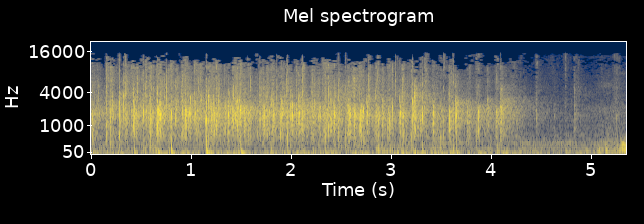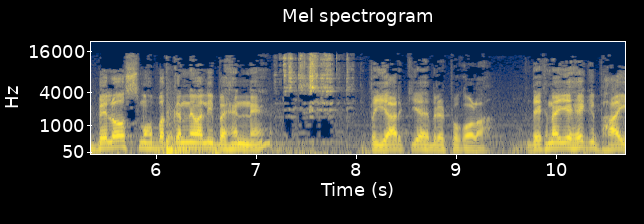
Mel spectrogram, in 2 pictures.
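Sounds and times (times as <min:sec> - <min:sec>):
room full of people applauding: 0:00.0 - 0:04.4
speech: 0:05.4 - 0:07.2, 0:08.2 - 0:10.6.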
